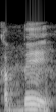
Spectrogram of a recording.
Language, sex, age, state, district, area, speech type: Punjabi, male, 30-45, Punjab, Mansa, urban, read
